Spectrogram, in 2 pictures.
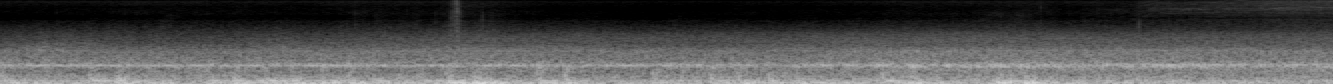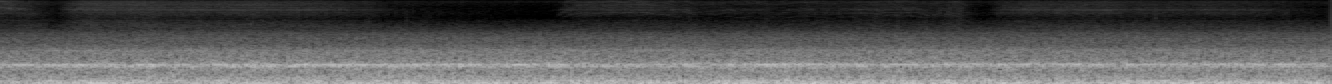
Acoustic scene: car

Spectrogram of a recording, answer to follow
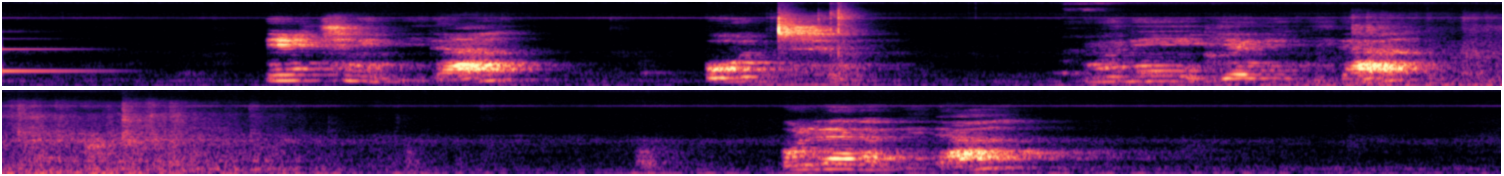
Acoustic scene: elevator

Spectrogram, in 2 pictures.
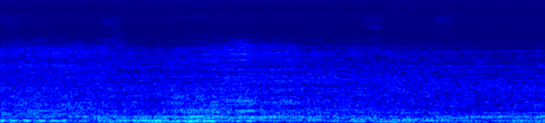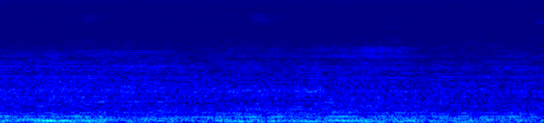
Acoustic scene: residential area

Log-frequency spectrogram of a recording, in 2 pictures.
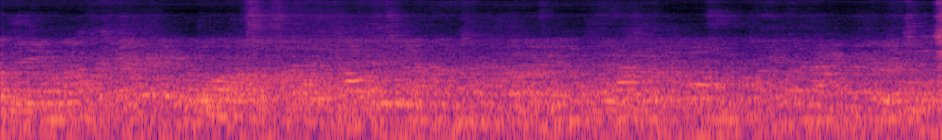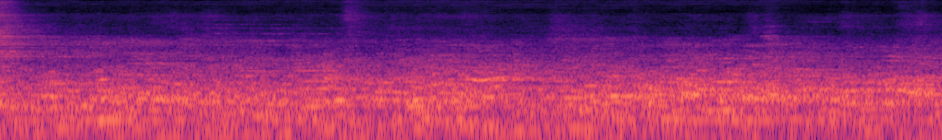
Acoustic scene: cafe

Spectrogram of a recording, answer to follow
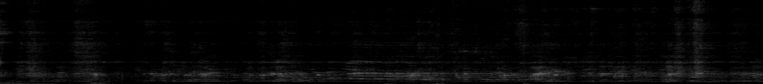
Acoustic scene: crowded indoor space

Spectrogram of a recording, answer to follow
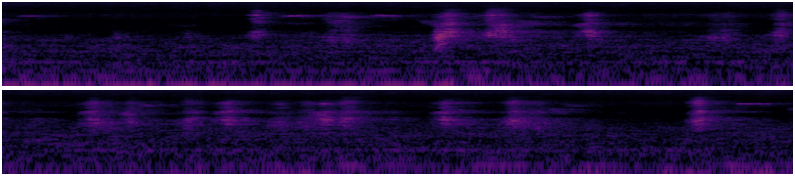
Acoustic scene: park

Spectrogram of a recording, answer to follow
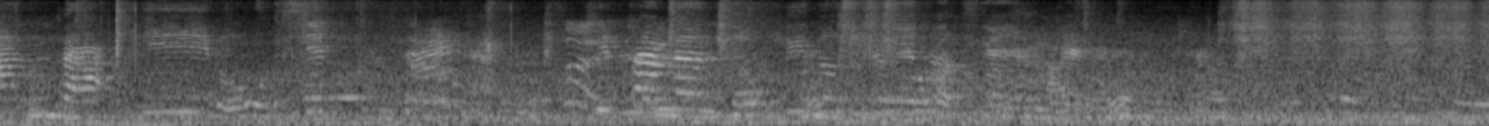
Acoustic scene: park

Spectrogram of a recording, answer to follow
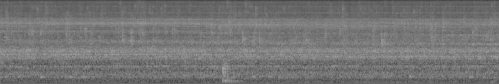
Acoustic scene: restroom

